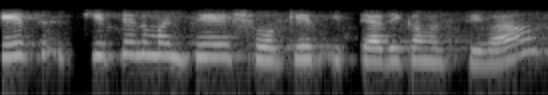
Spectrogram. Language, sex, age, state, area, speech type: Sanskrit, female, 18-30, Assam, rural, conversation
